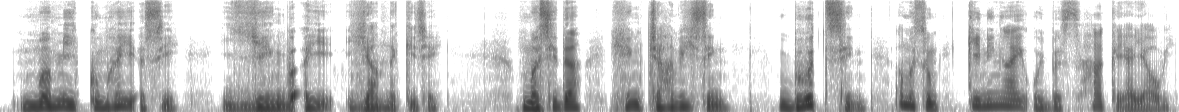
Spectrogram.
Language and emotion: Manipuri, fearful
